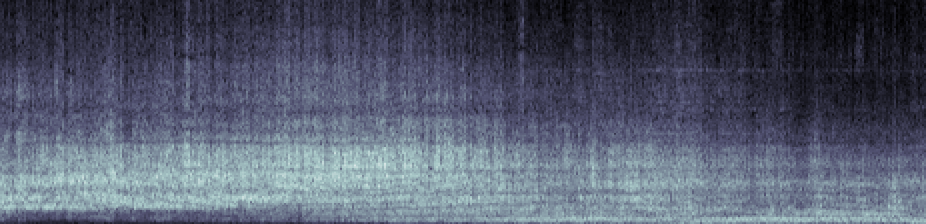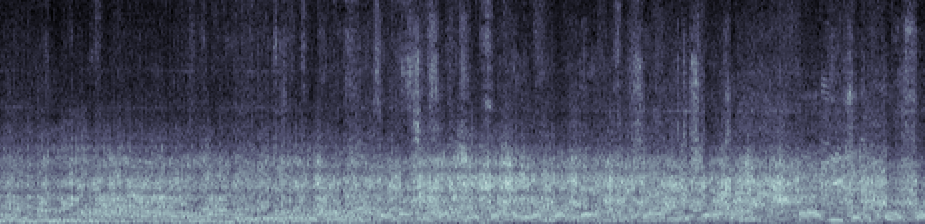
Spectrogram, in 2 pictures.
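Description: An ex-Swiss BAE Hawk jet flying a low display without smoke pods, its loud, steady engine roar sweeping past and holding throughout, with a voice talking over it.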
